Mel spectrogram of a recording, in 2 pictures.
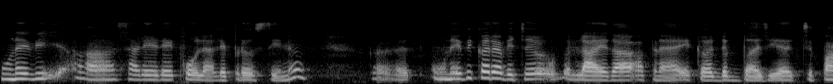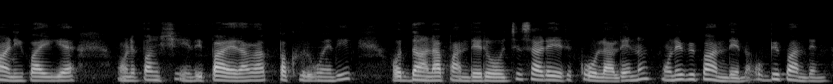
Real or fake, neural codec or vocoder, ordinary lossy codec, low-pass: fake; autoencoder, 48 kHz, 32 numbers a frame, DAC-VAE, trained on Japanese speech; none; 7.2 kHz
